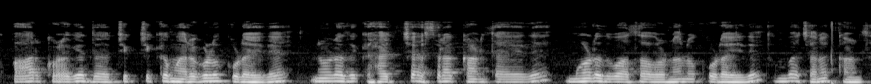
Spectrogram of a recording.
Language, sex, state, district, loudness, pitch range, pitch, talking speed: Kannada, male, Karnataka, Mysore, -16 LUFS, 120-145 Hz, 130 Hz, 140 wpm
